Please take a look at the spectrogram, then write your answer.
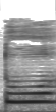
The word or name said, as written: duo1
